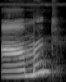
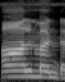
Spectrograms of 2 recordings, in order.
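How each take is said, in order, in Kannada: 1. l ಶಬ್ದವನ್ನು ಪೂರ್ತಿ ಬಿಡ್ತೀವಿ. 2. l ಶಬ್ದ m ಗಿಂತ ಮೊದಲು ಉಚ್ಚರಿಸ್ತೀವಿ. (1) "ಇಟ್ಸ್ ಆಮಂಡ್" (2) "ಎಲ್ ಪ್ರನೌನ್ಸ್ ಮಾಡಬಾರ್ದು, ಆಲ್ಮಂಡ್ ಅಲ್ಲ"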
